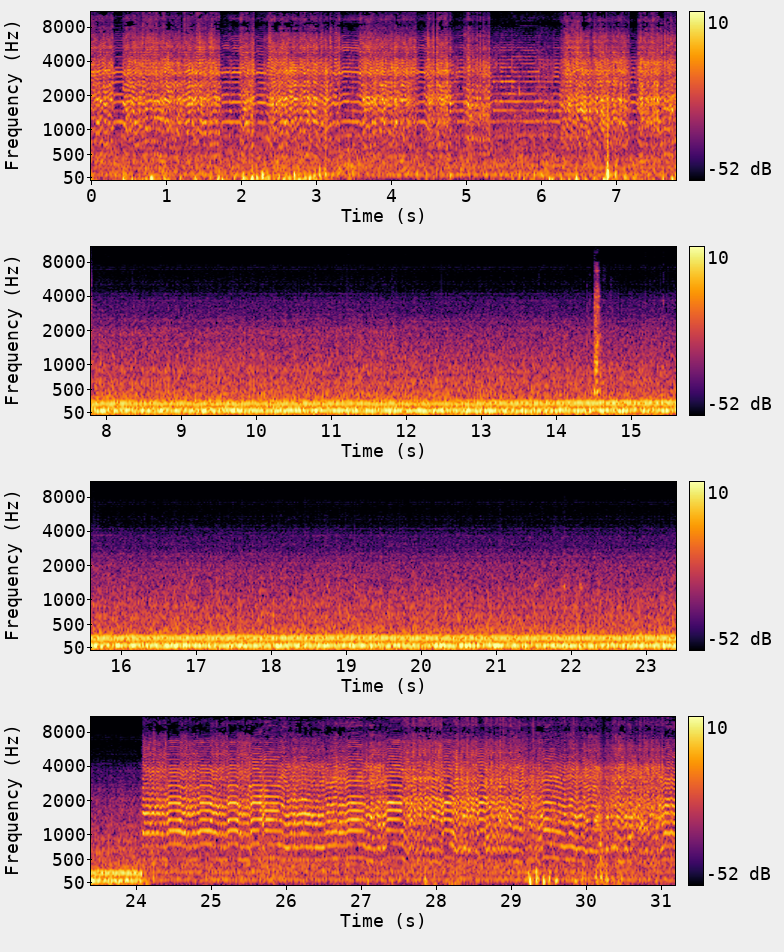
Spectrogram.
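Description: A small handheld electric engraver buzzes with a wavering whine as its bit cuts tiny window openings into a clay pot, for the first several seconds and again near the end. One sharp click comes about seven seconds in. In between, a steady low hum runs while the engraver is not heard.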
